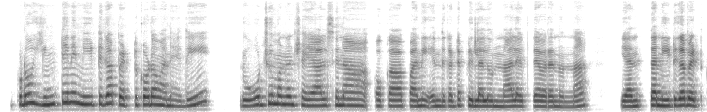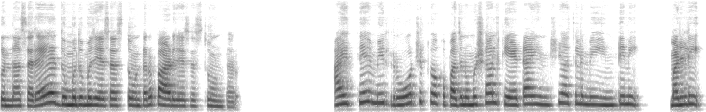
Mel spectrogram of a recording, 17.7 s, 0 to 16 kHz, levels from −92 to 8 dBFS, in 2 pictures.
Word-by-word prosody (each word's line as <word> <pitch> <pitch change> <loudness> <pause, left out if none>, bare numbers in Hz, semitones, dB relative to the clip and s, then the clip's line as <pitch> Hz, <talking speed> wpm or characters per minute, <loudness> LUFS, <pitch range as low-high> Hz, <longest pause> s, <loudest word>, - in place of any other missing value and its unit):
ఇప్పుడు 260 +4 0 0.2
ఇంటిని 315 +6 +2
నీట్‌గా 260 +2 +1
పెట్టుకోవడం 245 +1 +1
అనేది, 205 +2 -3 0.6
రోజు 235 +7 0
మనం 260 -1 +1
చేయాల్సిన 215 +1 -1 0.4
ఒక 195 +1 -12 0.3
పని. 195 +1 0
ఎందుకంటే 190 +2 -3
పిల్లలున్నా, 185 -2 0
లేకపోతే 185 0 -4
ఎవరైనా 180 0 -3
ఉన్నా, 175 +2 -5 0.6
ఎంత 190 +2 -3
నీట్‌గా 215 +2 +3
పెట్టుకున్నా 205 -1 0
సరే, 210 +5 +2 0.2
దుమ్ము 240 -1 +7
దుమ్ము 235 0 +4
చేసేస్తూ 220 0 -2
ఉంటారు. 210 +3 -1
పాడు 220 -3 +3
జేసేస్తూ 200 0 -8
ఉంటారు. 170 -3 -9 1.2
అయితే 280 +3 0 0.2
మీరు 305 -1 -1
రోజుకి 295 +6 0
ఒక 285 - -6
10 235 +1 +4
నిమిషాలు 255 +6 +1
కేటాయించి 245 0 0
అసలు 280 -1 -3
మీ 250 - -1
ఇంటిని 255 +3 0 0.5
మళ్ళీ 250 +4 +3
230 Hz, 125 wpm, -23 LUFS, 200-260 Hz, 1.2 s, దుమ్ము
